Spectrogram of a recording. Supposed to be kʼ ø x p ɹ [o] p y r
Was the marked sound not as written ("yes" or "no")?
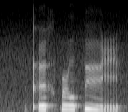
no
